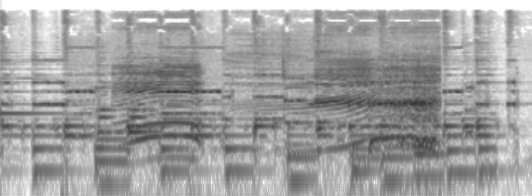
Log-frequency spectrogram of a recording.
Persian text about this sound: درسته که شاخ داری یه گاو مهربون باش، بازم بگو ما و ما علف برات میارم، فقط یکم شیر میخوام، کاری باهات ندارم.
